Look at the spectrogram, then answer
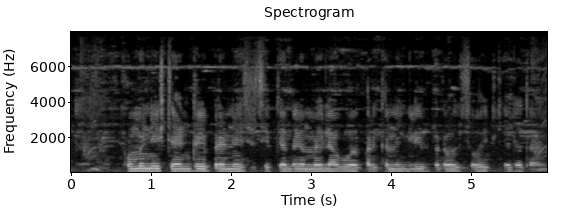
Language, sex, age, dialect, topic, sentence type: Hindi, male, 18-24, Marwari Dhudhari, banking, statement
